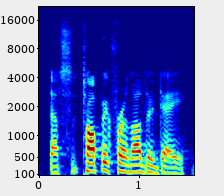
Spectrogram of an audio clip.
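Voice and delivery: usual speaking voice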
